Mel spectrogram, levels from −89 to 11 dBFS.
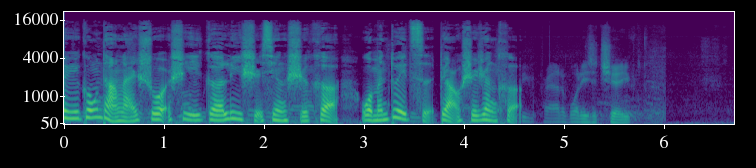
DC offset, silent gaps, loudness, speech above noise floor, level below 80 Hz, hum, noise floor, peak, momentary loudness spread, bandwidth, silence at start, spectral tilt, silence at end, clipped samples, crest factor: under 0.1%; none; -20 LUFS; 39 dB; -54 dBFS; none; -59 dBFS; -4 dBFS; 15 LU; 16.5 kHz; 0 s; -5 dB/octave; 1.05 s; under 0.1%; 18 dB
